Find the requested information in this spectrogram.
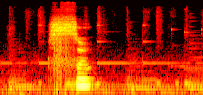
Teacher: Звук С глухий, тому що горло наше мовчало.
